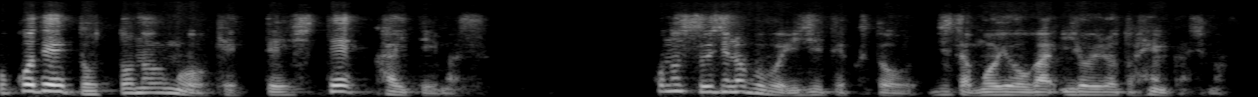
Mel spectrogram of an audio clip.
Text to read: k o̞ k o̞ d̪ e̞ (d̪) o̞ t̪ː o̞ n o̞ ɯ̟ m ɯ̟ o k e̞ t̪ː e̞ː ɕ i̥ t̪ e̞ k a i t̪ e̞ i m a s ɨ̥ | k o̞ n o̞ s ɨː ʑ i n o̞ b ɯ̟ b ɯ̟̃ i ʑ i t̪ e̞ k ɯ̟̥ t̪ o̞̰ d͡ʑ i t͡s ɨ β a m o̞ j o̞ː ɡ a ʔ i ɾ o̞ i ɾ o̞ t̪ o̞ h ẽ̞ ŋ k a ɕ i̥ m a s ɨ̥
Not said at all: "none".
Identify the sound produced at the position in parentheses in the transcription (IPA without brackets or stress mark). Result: d̪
